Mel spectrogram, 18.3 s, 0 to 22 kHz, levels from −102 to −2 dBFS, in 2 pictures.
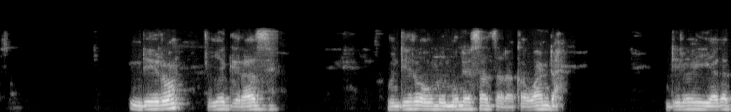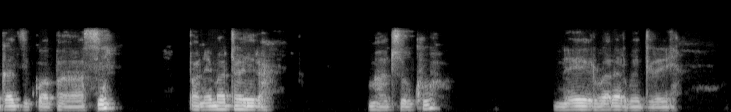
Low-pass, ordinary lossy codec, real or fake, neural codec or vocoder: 7.2 kHz; Opus, 32 kbps; fake; codec, 16 kHz, 16 kbps, FreqCodec, larger model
